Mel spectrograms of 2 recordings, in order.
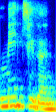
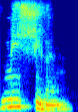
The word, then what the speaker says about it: Michigan: Names, let's see, this city in English is not Michigan, it's Michigan.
